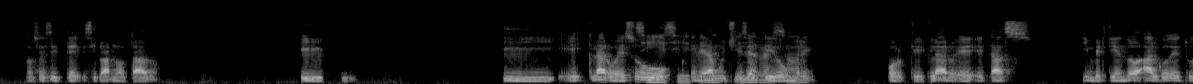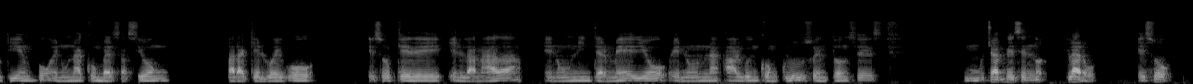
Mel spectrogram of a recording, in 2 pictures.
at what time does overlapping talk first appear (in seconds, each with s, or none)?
6.4 s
